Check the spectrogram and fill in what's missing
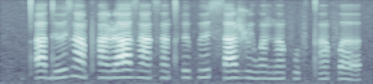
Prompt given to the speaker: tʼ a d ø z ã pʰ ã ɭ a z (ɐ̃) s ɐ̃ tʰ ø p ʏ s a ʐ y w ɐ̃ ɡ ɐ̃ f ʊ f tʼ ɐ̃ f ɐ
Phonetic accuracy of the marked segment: incorrect: ã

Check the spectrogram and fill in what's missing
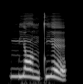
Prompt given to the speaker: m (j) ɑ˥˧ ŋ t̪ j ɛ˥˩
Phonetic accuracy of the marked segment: correct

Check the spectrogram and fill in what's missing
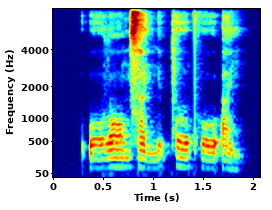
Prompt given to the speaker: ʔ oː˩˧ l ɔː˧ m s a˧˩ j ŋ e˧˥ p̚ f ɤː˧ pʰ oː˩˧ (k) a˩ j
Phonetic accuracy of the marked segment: incorrect: ʔ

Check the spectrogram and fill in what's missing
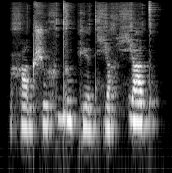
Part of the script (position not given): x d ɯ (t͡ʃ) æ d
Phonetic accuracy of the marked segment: incorrect: kʲ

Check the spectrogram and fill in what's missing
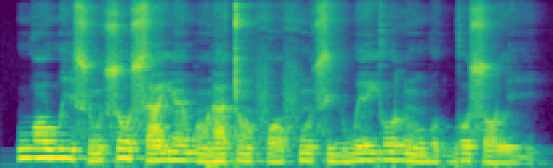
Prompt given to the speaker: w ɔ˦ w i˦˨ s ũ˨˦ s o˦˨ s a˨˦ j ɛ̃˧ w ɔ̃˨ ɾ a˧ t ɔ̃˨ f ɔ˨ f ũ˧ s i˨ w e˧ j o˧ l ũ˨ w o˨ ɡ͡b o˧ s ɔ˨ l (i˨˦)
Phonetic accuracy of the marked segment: incorrect: i˨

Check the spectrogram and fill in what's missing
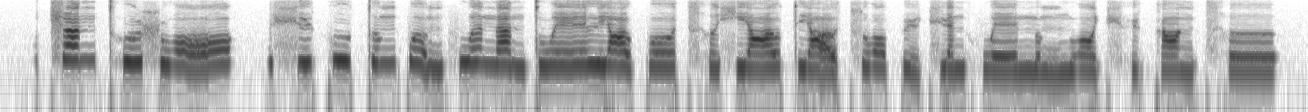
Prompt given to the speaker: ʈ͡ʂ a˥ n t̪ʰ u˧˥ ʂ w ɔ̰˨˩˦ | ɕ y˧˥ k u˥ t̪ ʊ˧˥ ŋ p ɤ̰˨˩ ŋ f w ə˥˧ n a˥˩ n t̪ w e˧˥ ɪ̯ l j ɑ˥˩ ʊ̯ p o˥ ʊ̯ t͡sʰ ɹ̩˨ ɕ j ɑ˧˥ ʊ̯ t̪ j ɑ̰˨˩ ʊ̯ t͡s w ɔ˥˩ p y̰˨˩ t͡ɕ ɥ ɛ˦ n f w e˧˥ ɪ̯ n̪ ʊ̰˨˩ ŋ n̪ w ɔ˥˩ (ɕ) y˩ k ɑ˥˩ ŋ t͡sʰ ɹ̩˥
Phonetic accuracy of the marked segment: incorrect: t͡ɕʰ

